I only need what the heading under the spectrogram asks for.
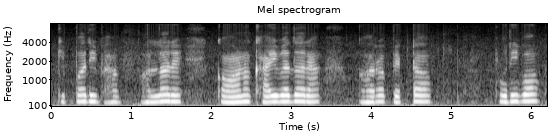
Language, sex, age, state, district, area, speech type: Odia, female, 18-30, Odisha, Kendrapara, urban, spontaneous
